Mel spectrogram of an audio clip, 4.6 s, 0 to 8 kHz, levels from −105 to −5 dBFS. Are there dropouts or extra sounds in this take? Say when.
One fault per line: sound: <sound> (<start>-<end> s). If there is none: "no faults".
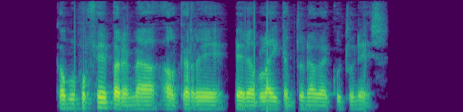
no faults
